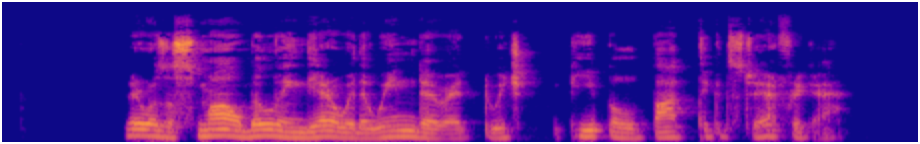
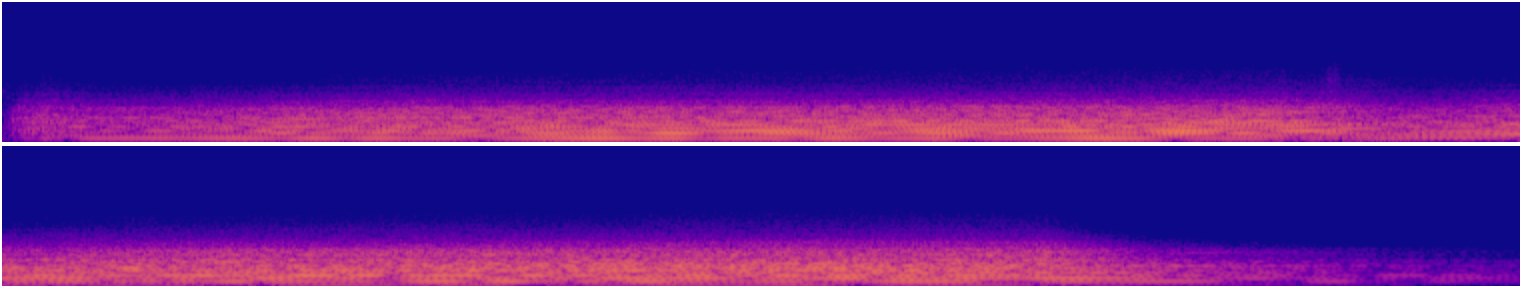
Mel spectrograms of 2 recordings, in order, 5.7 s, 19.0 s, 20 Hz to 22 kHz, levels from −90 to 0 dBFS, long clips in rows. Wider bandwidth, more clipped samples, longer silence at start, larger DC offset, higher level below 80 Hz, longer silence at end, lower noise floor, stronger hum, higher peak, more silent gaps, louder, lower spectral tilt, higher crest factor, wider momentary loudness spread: first, 15.5 kHz vs 4 kHz; neither; first, 0.8 s vs 0.05 s; neither; second, -68 dBFS vs -60 dBFS; first, 0.5 s vs 0.3 s; first, under -90 dBFS vs -62 dBFS; neither; first, -2 dBFS vs -22 dBFS; neither; first, -26 LUFS vs -37 LUFS; second, -3 dB/octave vs -12.5 dB/octave; first, 26 dB vs 14 dB; first, 18 LU vs 12 LU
